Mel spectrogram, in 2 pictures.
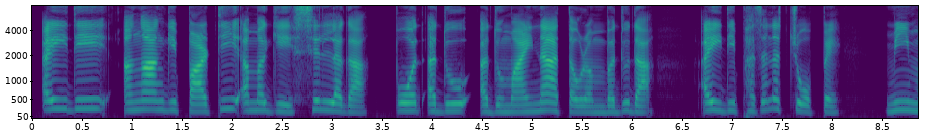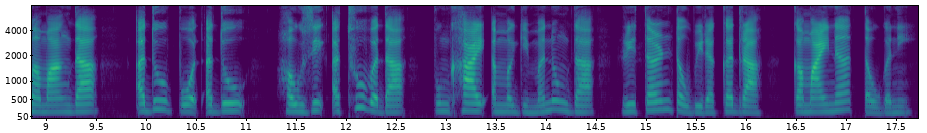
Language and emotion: Manipuri, neutral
